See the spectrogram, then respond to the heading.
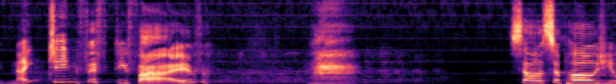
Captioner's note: audience laughing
